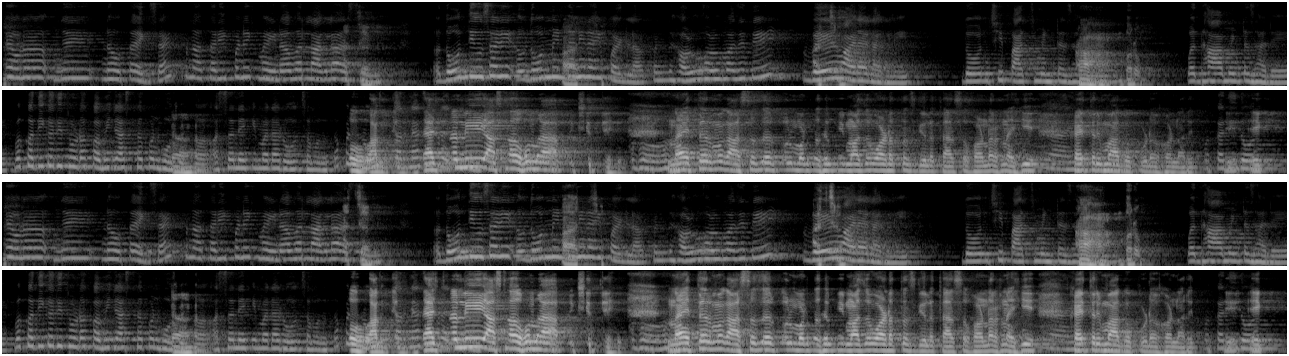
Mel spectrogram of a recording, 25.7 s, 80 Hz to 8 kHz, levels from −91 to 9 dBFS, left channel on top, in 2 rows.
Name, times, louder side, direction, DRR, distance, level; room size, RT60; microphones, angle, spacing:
voice 1, 0.0-3.8 4.3-9.1 9.6-11.2 11.8-17.8 19.1-19.7 23.1-24.1 24.9-25.4, equal, ahead, 5 dB, 1.3 m, -39 dB
voice 2, 8.1-8.4 10.7-11.4 14.5-14.8 16.3-24.8 25.1-25.4, right 4 dB, 85° right, 14 dB, 0.8 m, -28 dB
23.0 x 20.5 x 5.9 m, 1.2 s
head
